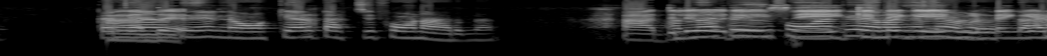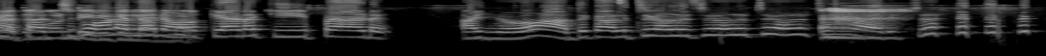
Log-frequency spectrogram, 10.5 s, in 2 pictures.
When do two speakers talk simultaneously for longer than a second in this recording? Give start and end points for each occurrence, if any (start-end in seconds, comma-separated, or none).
3.4-6.2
